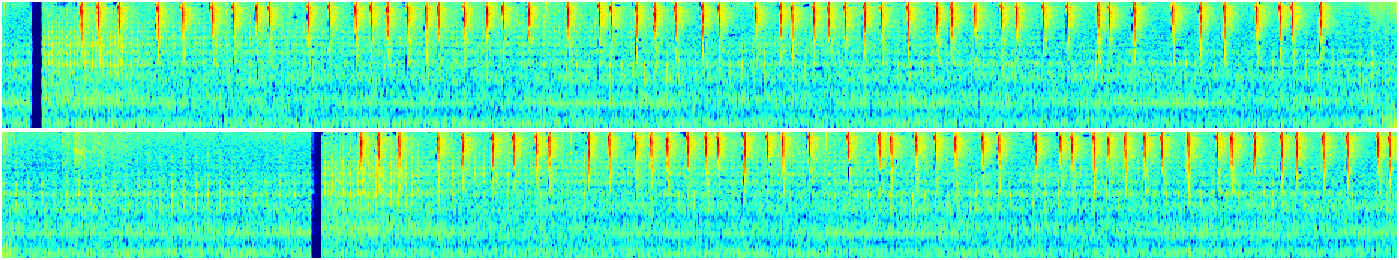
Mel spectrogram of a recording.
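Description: Male Anna's hummingbird singing: long runs of rapid, high, scratchy ticks, several a second, pausing for a couple of seconds near the middle before starting again.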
